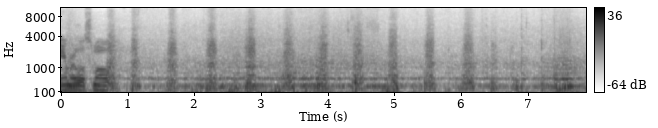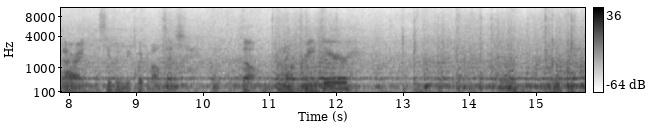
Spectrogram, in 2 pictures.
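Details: Beekeeper splitting honey bee hives in Michigan to prevent swarming; steady buzzing drone of the colony broken by sharp repeated knocks and taps of hive equipment, with a short stretch of human voice midway.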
